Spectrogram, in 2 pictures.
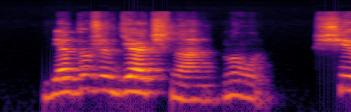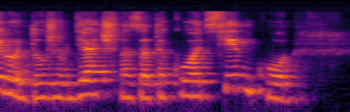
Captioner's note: speaking Ukrainian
